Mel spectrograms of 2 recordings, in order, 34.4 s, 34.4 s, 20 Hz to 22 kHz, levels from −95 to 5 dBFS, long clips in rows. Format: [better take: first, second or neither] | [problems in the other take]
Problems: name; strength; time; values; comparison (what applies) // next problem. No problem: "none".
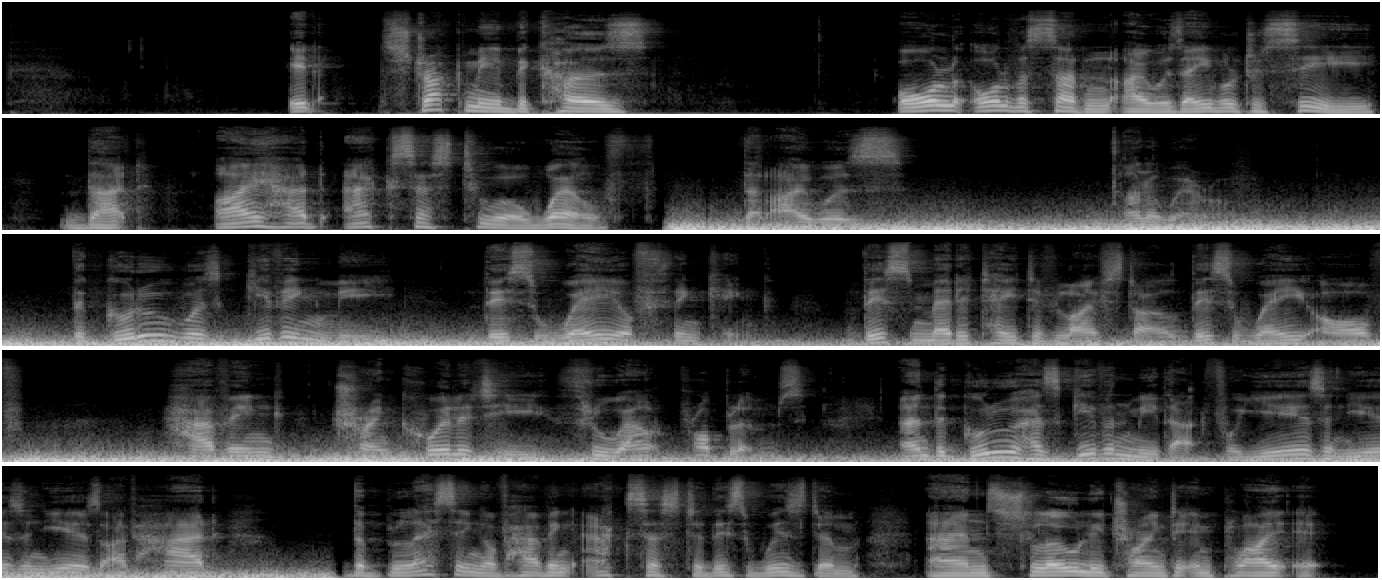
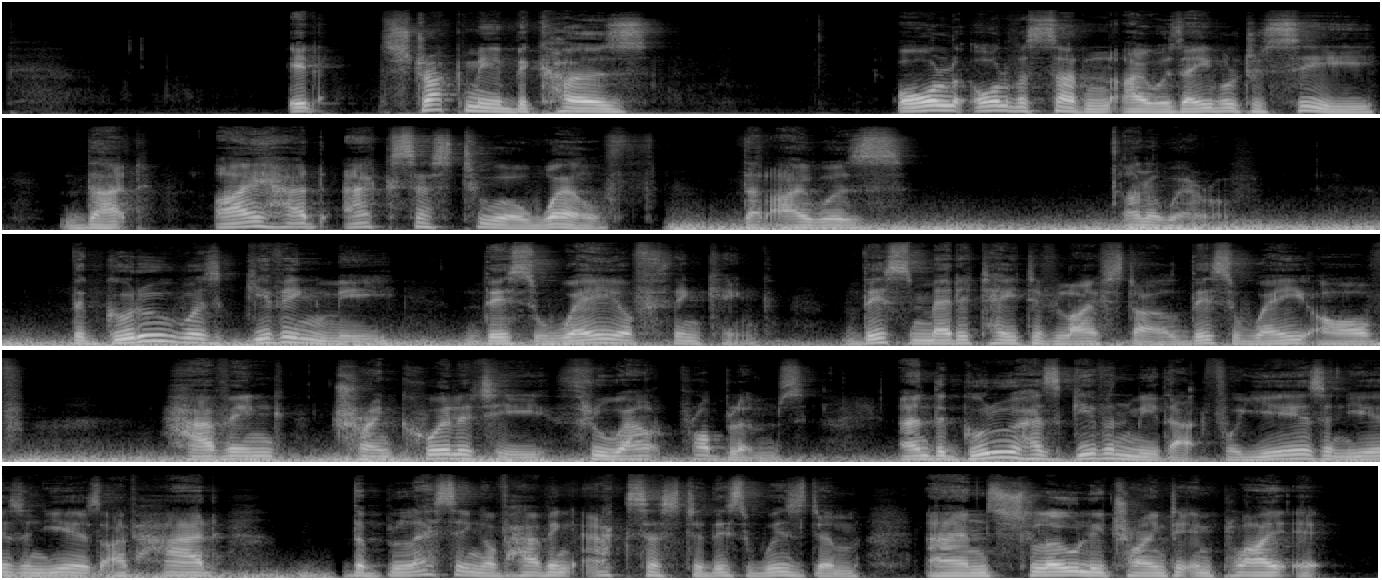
second | wind noise on the microphone; heavy; from 10 to 29 s; 7 dB below the speech; occasional gusts in the second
